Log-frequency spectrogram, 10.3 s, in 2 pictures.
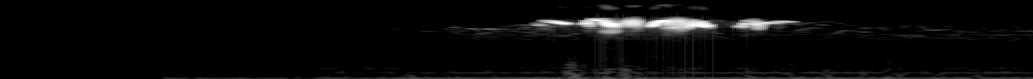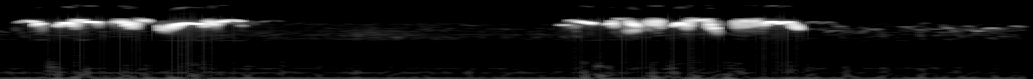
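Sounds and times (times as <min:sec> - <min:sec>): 
stonechat singing squeaky warbled phrases: 0:02.8 - 0:04.0, 0:05.3 - 0:06.4, 0:08.0 - 0:09.2.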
